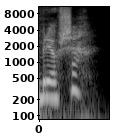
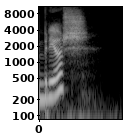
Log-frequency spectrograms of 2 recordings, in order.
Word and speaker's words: brioche: Er det en stum i det? – Brioche. – Det er jo en i ordet. – Ja, men det er fransk. – Ja. – Ja, i-en skal ikke uttales. Nei, det er kanskje s-en da, på slutten. – Bro.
